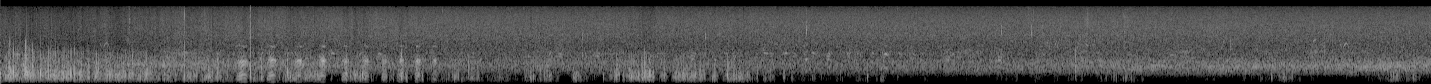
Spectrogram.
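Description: A bird's feet rustle softly through dry grass.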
